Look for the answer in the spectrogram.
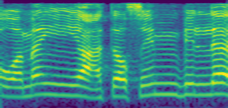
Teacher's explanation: يعني الميم لا تظهر وكذلك لا تدغم فيما بعدها، بصفة بين الإظهار والإدغام عار عن التشديد، فالإخفاء لا تشديد معه بخلاف الإدغام، مع بقاء الغنة في الحرف الأول أي في الميم، مع بقاء الغنة في الحرف الأول أي في الميم.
